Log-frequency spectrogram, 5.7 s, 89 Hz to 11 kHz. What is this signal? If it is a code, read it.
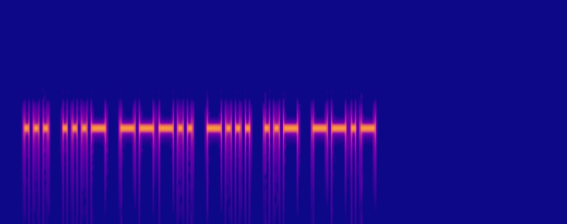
Morse code, heard as a keyed tone, about 25 wpm, 700 Hz. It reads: SV8BUQ
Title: DXCC-100 Call Signs - 6 Characters - 25wpm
